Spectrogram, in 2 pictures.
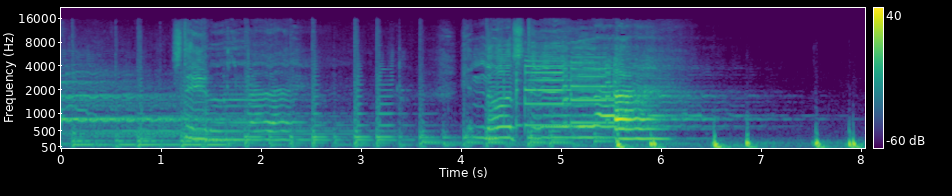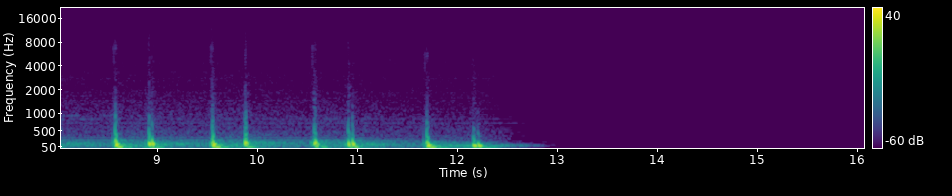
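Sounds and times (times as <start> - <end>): heartbeat double thumps: 5.6 - 12.5.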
